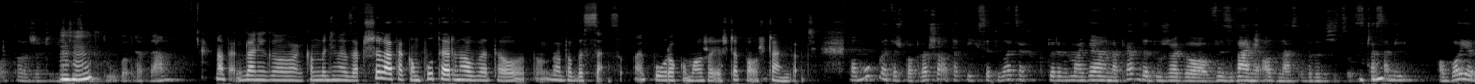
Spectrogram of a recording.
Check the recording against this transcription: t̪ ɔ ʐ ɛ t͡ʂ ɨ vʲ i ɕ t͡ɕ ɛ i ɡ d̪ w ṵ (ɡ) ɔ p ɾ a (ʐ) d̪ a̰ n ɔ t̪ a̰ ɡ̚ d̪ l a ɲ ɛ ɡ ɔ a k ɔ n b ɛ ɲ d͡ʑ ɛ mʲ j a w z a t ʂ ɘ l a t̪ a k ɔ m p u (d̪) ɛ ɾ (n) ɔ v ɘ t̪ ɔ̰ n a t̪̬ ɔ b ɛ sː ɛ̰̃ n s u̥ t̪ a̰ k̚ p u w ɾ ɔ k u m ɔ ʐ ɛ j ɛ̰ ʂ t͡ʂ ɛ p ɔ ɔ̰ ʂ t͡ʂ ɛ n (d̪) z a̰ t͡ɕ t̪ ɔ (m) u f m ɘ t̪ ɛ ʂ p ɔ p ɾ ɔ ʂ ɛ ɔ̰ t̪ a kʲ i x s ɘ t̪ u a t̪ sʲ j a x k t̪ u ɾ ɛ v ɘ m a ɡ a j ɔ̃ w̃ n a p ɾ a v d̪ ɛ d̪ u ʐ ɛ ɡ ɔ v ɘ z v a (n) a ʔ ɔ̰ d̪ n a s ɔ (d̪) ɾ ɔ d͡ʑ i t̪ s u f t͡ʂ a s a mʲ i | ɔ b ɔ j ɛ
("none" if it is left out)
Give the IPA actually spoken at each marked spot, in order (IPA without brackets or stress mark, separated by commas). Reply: ɡ, v, t̪, n, d̪, m, ɲ, d̪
